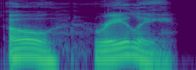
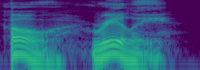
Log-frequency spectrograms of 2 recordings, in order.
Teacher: with a high surprised tone, they're genuinely interested or shocked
